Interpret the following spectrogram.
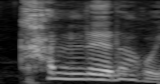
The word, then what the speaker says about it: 갈레: 갈레는 칼레라고 읽습니다.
